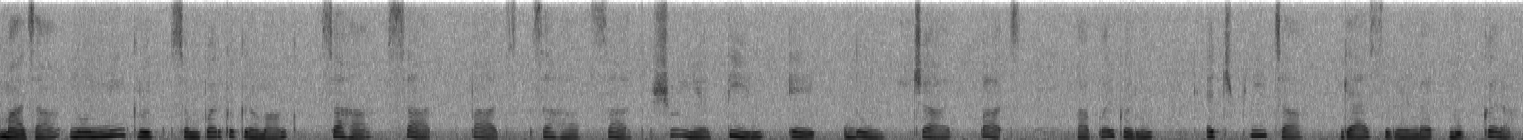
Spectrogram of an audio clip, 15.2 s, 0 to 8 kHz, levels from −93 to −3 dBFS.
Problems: constant background noise, background conversations at intervals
